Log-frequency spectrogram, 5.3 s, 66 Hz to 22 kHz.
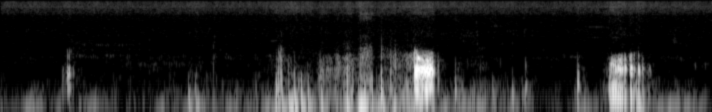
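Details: Stomach growling in a 5-months-pregnant woman doing housework who reports feeling very uncomfortable: low gurgling rumbles and bubbling squelches from the belly in a quiet room; borborygmi.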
